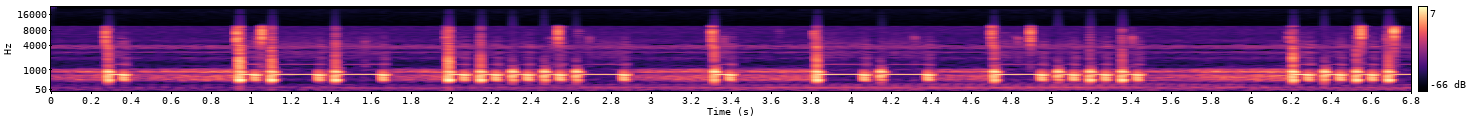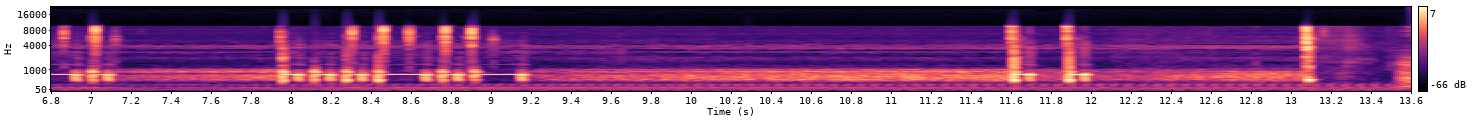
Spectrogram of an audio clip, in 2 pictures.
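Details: Bamatech CW paddle key sending a steady mid-pitched Morse sidetone with stray short dits slipping into characters. The paddle was over-tightened to reduce clacking, and it rebounds into contact when hit hard; it needs readjusting.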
